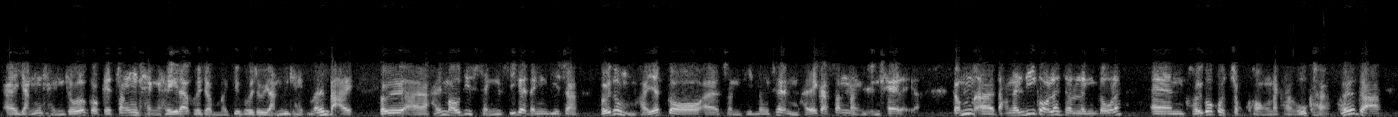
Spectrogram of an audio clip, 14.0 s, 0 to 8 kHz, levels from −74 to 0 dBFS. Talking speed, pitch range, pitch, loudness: 330 characters per minute, 120-155 Hz, 130 Hz, -24 LUFS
